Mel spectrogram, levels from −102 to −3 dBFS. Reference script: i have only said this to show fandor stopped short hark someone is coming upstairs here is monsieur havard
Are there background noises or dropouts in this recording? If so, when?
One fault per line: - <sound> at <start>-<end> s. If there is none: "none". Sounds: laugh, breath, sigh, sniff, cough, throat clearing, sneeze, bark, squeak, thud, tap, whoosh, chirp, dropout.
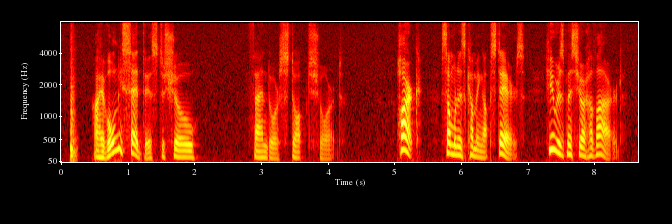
- tap at 0.1-0.3 s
